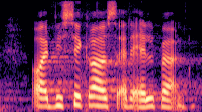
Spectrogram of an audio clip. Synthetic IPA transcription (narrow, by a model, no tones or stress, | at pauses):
ʔɒ̽æd̥ʋise̝ɡ̥ʁɐɒ̽sæ̰dæləb̥ɶɐ̰n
